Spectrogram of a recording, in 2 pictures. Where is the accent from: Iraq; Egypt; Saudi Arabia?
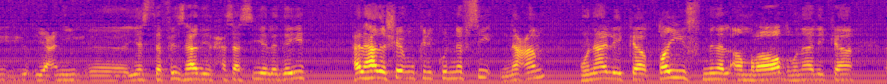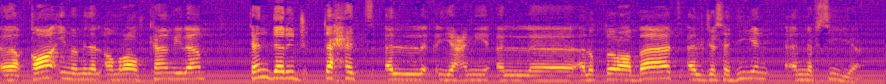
Iraq; Mosul, Nineveh; بس أنا من الموصل، يعني هذه الحقيقة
